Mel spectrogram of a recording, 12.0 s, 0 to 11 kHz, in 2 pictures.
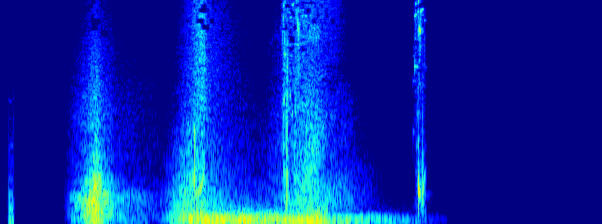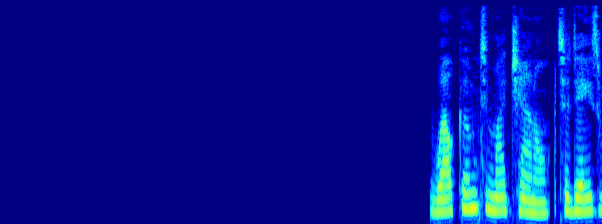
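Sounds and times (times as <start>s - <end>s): whoosh: 0.7s - 4.1s.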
